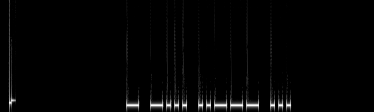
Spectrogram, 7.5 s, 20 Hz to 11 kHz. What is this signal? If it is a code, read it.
Morse code, heard as a keyed tone, about 15 wpm, 700 Hz. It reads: TB2S
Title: DXCC-100 Call Signs - 4 Characters - Repeated 3x - 15wpm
